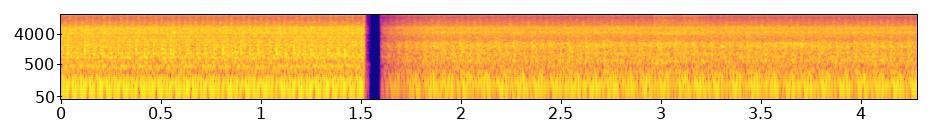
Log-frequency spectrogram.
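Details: Suzuki DL 650 V-Strom after cleaning the clogged high-pressure fuel filter and fixing the loose pump positive wire: steady, even V-twin idle with no misses, knocks or hunting, recovering smoothly after a brief dropout.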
